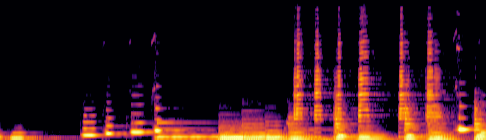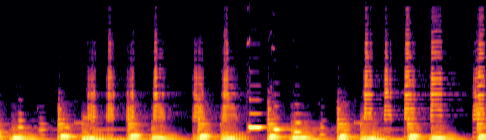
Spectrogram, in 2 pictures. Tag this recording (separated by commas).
Music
